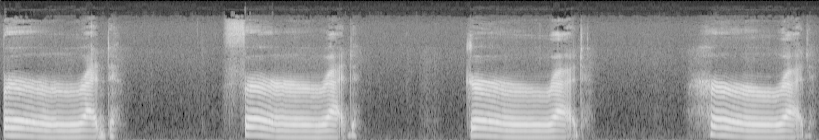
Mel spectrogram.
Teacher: you're just using that strong R in the word initial position to strengthen and shape the ER at the end of the word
